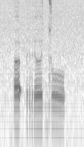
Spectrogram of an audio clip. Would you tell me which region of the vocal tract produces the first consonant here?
throat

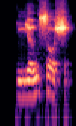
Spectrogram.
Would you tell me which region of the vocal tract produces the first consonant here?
palate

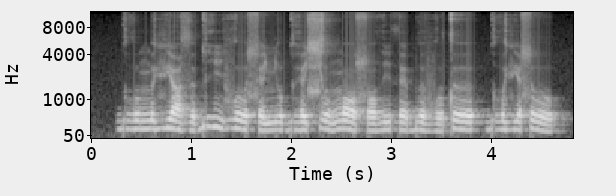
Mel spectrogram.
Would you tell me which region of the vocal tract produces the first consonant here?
velum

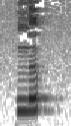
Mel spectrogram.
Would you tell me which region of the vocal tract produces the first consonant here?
velum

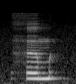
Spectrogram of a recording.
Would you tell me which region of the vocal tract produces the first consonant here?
throat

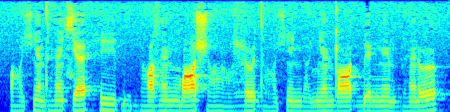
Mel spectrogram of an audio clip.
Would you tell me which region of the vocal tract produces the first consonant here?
palate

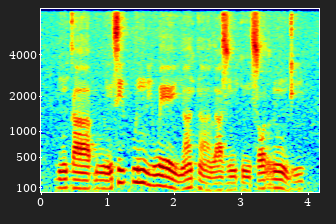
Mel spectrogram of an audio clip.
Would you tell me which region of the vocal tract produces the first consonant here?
velum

